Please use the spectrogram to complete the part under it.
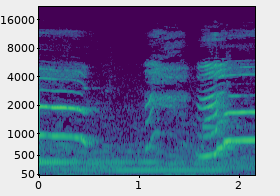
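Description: A child crying and sobbing, with faint wavering, whimpering wails in a few short bursts whose pitch dips and rises, over a low steady hum.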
